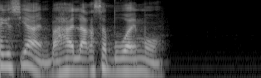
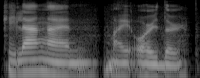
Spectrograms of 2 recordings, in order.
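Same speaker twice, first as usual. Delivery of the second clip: slow, much softer echo; soft repeat; 5 semitones lower, 8 dB quieter, slower than usual. Shown as a demonstration. Pastor repeating his point to the church, slow and soft. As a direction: let it sink in quietly. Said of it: "O kailangan may order".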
